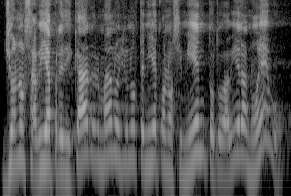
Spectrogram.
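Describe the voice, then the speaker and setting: A man, a pastor preaching a sermon as a personal testimony, telling it dramatically and swinging between loud passages and hushed ones. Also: extremely high pitch, fairly quick. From Peru. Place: church sanctuary. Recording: long reverb of a church hall.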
